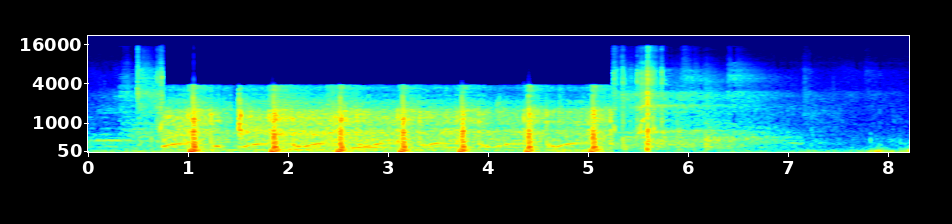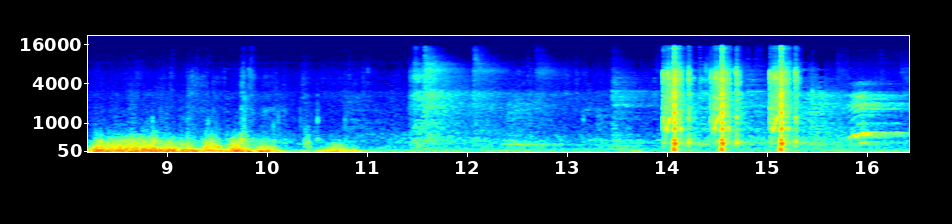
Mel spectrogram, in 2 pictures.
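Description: Footsteps on a concrete floor at a steady pace, about one every half second, during the first few seconds. A low rumbling noise comes about eight seconds in. Near the end there is a quick series of five or six sharp cracks from an airsoft gun firing.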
